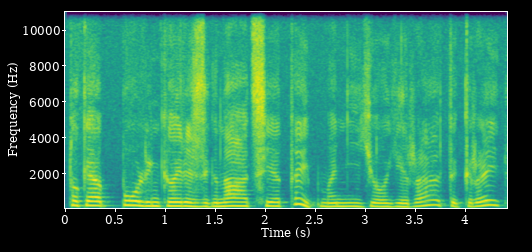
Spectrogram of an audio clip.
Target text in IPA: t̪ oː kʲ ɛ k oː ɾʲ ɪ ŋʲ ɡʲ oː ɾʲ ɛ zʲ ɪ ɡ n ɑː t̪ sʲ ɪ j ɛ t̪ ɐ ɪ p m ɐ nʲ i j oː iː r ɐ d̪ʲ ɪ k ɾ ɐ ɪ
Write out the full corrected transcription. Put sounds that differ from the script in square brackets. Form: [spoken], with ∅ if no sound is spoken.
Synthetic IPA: t̪ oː kʲ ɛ [p] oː [lʲ] ɪ ŋʲ [kʲ] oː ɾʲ ɛ zʲ ɪ ɡ n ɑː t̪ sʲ ɪ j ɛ t̪ ɐ ɪ p m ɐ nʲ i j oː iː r ɐ [t̪ʲ] ɪ k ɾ ɐ ɪ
